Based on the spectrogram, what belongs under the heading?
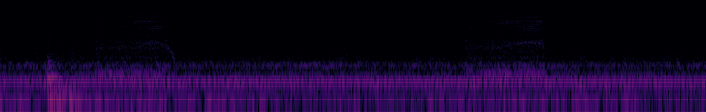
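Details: Two breathy, rasping hisses about two seconds apart from wild barn owl nestlings returning to their nest box from the porch; a low steady hum runs underneath.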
